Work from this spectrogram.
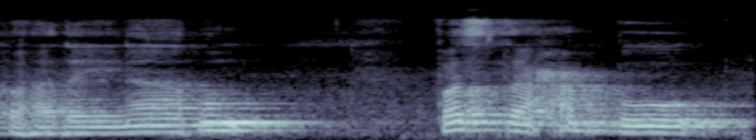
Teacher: فا کو استحبو کے سین سے ملائیں گے تو فس ہو جائے گا، سین ساکن پہ ہمس. تا کو جلدی سے پڑھیں گے، ہا وسط حلق سے ادا کرتے ہوئے با سے ملائیں گے، اور بو میں واو مدہ ہے، 2 حرکات لمبا ہے.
